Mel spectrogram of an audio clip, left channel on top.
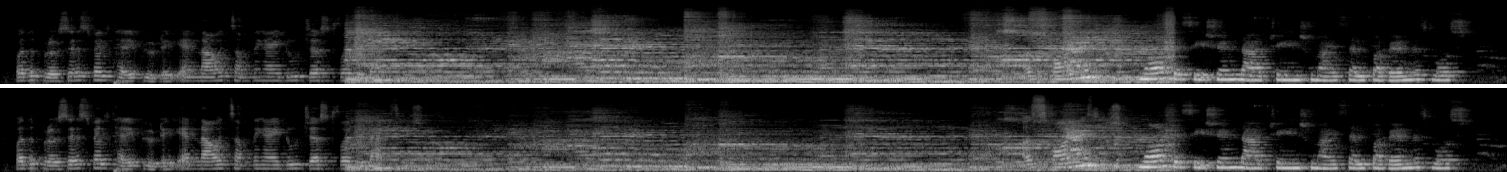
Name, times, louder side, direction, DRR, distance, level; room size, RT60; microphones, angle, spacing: voice 1, 0.2-4.4 10.2-11.2, right 1 dB, 50° right, 1 dB, 2.8 m, -32 dB
sound 1, 3.4-11.8, left 4 dB, 65° left, 0.7 m, -26 dB
voice 2, 10.7-14.6, equal, 5° right, 1 dB, 1.2 m, -22 dB
11.5 x 10.5 x 3.3 m, 0.41 s
head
